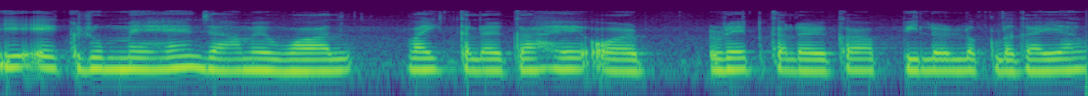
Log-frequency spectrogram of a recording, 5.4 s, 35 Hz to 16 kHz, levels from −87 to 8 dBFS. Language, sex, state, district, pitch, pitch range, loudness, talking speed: Hindi, female, Arunachal Pradesh, Papum Pare, 190 Hz, 185-200 Hz, -13 LUFS, 220 wpm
